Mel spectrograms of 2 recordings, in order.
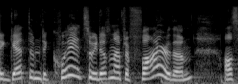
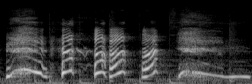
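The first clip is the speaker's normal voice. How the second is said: high laugh; 12 semitones higher than usual. Real, not acted. Laughs at own accent slip.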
